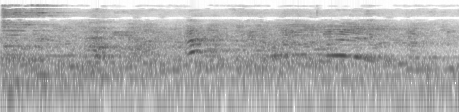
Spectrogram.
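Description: Guests chattering in a large hall: several overlapping, indistinct voices at moderate level.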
